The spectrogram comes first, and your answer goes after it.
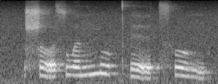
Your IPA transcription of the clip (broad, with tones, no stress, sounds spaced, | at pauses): ʂ ɤ̰˨˩ s w ə˧˥ n m u˥˩ t̪ʰ ḛ˨˩ ɪ̯ t͡sʰ ʊ˥˩ ŋ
